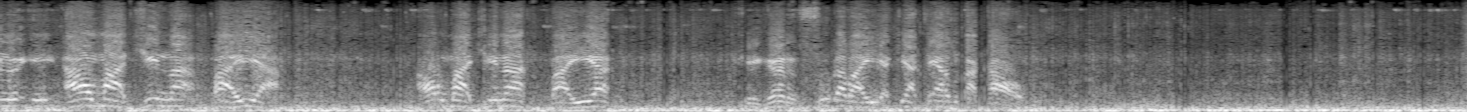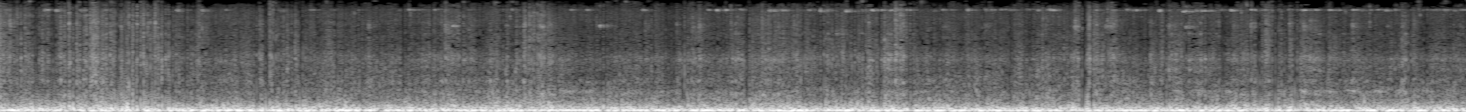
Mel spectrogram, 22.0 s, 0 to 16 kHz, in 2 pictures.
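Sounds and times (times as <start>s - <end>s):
engine and tyres rumbling: 0.0s - 22.0s
knocks and rattles: 0.0s - 22.0s.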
